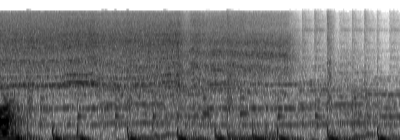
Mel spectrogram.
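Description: Mini quadcopter's small electric motors and propellers whirring in a high hiss as it sets down, cutting out suddenly about three seconds in when the motors switch off after touchdown. Background music with a steady beat runs underneath.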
